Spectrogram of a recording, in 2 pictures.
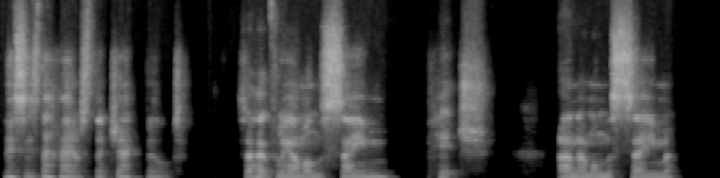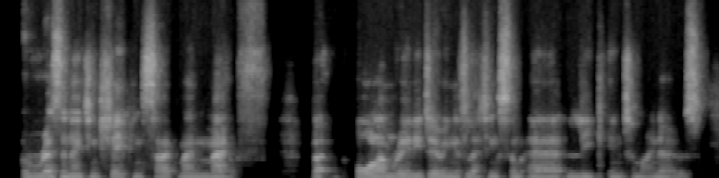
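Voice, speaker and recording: A man's voice: fairly low pitch, steady tone, measured pace, a little mellow. A man teaching as a vocal coach, explaining and demonstrating nasal and oral sounds in a lesson.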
